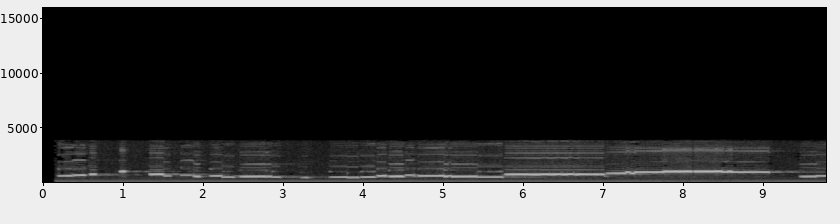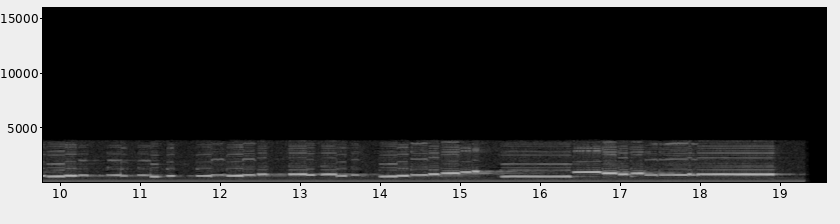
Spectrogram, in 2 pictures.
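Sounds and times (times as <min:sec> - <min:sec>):
flute: 0:00.2 - 0:19.4.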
